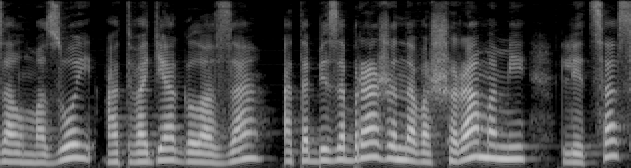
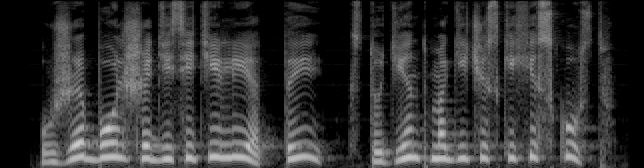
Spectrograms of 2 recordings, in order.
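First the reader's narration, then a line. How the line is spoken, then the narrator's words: Plain. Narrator (Russian): ответил Альтан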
